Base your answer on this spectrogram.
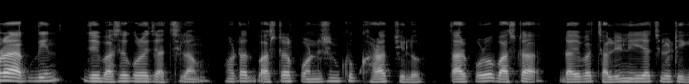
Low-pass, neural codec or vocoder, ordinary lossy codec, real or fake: none; none; none; real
